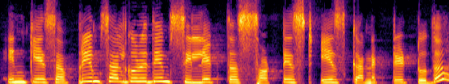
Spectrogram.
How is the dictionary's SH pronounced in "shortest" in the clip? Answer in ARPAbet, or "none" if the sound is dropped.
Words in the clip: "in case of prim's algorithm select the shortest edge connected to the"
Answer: S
